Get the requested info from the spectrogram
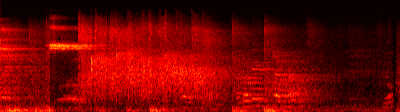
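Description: Basketball game sounds in a gym: a referee's whistle blows once, briefly, about a second in. It is followed by a few seconds of general hall noise, with the ball bouncing on the court floor and players' voices.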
